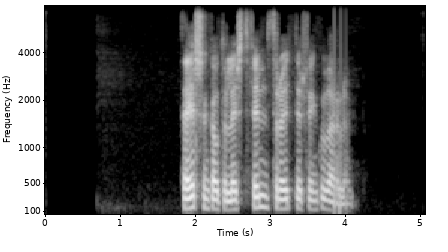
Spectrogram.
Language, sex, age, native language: Icelandic, male, 50-59, Icelandic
